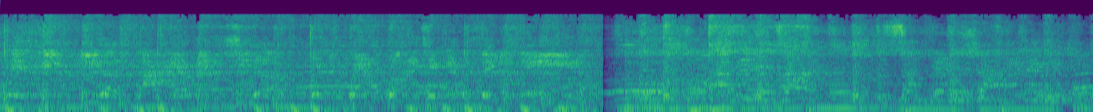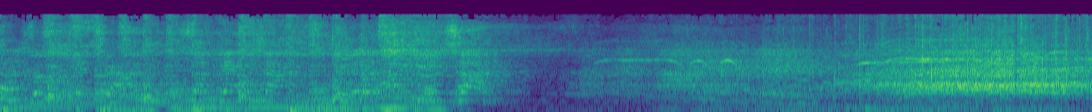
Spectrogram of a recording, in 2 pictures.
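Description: A large crowd at the Shake the Lake outdoor concert by Wascana Lake, near the Connexus Arts Center, cheers and yells over loud, thumping live music, dense and continuous; midway the music drops away briefly, leaving a roar of shouting voices that swells again toward the end.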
